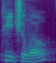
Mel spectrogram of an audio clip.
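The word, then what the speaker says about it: Picciolo: name of Rob picelo now it spelled like Piccolo so I at the beginning I thought oh Brian Piccolo Brian song but no he pronounced it pichulo great defensive shortstop had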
